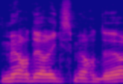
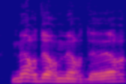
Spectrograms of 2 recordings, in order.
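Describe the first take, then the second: First: The letter x is spoken between the words. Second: The two words follow with no x spoken. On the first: "Il y en a qui prononcent le X" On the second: "Il y en a qui prononcent pas le X"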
